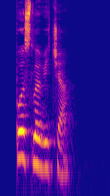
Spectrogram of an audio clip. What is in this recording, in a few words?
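"пӧслӧвича", Komi, female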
